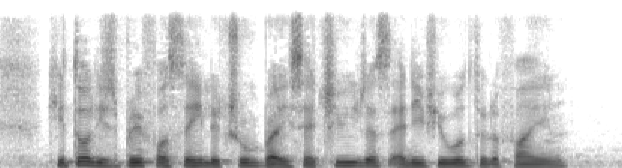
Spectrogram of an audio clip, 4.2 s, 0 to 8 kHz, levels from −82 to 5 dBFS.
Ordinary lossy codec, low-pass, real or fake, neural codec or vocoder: none; 7.2 kHz; fake; codec, 24 kHz, 0.9 kbps, WavTokenizer, medium speech release version 1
